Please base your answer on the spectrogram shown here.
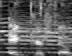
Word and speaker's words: Yggdrasil: Yes, Yggdrasil, because that's how it's pronounced It's apparently. Yggdrasil.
